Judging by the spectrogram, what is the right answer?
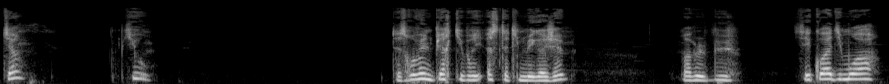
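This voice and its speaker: A woman's voice: medium pitch, a little mellow, no room sound. A woman chatting casually through a let's play, hesitant and stumbling, reading game dialogue aloud while sniffly with a cold. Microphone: headset mic.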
